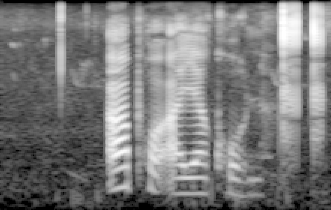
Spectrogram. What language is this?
Xhosa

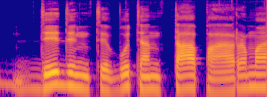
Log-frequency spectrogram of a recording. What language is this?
Lithuanian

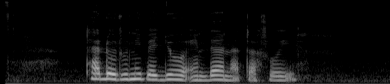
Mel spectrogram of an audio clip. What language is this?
Masai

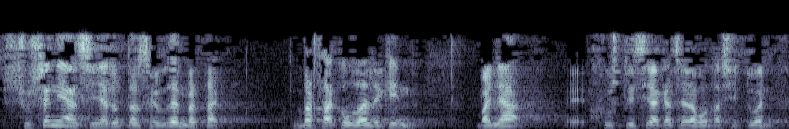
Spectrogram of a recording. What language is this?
Basque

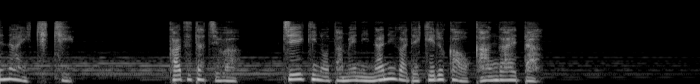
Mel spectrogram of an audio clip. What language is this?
Japanese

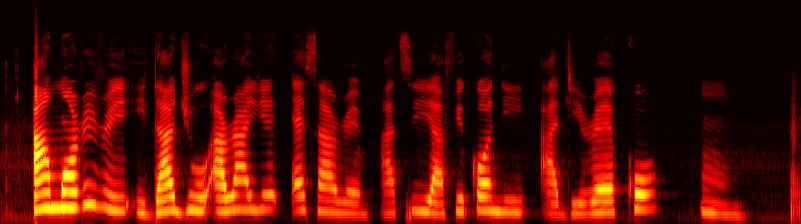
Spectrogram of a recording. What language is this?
Yoruba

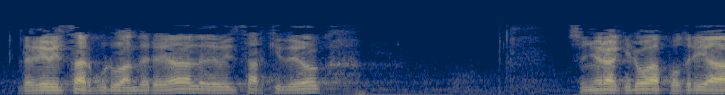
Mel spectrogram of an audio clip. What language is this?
Basque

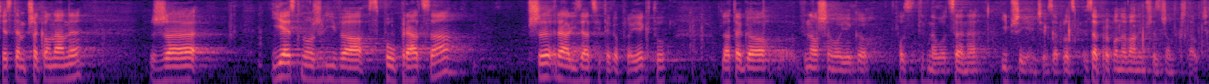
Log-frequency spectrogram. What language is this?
Polish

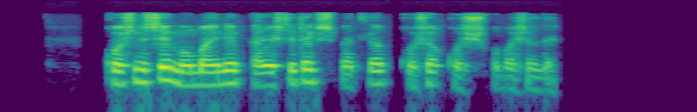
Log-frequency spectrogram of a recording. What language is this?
Uyghur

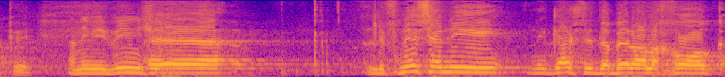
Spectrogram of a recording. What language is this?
Hebrew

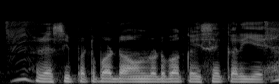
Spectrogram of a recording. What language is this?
Magahi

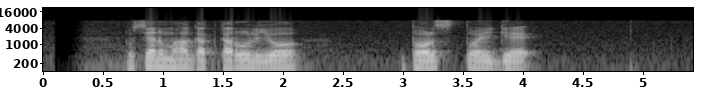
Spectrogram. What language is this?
Sinhala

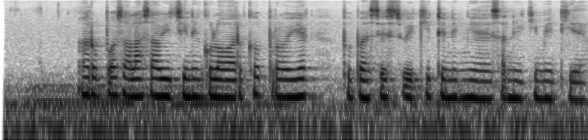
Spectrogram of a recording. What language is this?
Javanese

